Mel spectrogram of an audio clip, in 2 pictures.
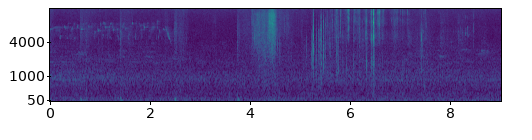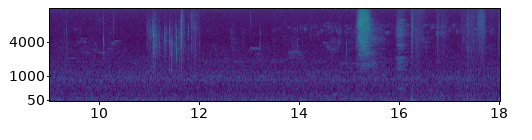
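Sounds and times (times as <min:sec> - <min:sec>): footsteps on concrete: 0:00.0 - 0:02.8, 0:16.2 - 0:18.0
low outdoor rumble: 0:00.0 - 0:18.0
rustle: 0:03.7 - 0:08.6, 0:10.9 - 0:12.9, 0:14.7 - 0:18.0.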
